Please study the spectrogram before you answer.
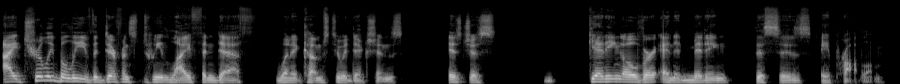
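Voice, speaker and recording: A man's voice: lowish voice, normal speed, no echo, studio quality. Earnest male co-host. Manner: earnest, reflective. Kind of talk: casual chat.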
